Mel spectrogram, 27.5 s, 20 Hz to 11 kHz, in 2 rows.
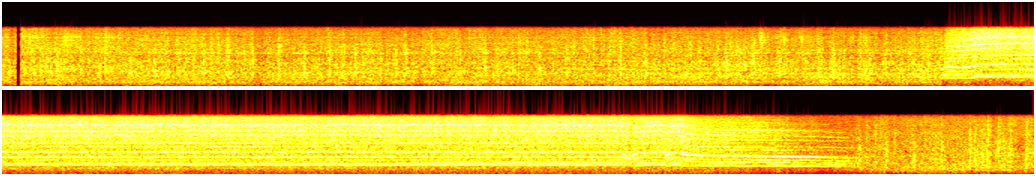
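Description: Western Maryland Shay No. 6, a geared steam locomotive, running along the track with its chuffing and wheel-on-rail noise. About a third of the way in, its steam whistle sounds one long blast of about twelve seconds, several tones sounding together as a chord. The pitch sags as it tapers off, and then the running noise carries on.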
